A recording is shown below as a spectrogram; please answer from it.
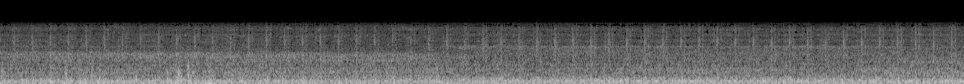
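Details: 2003 Land Rover Discovery II at idle: fast, even light top-end ticking over a steady rumble; Lucas Heavy Duty Oil Stabilizer calmed it slightly and smoothed running, but the ticking persists at rest, cause not pinned down.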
